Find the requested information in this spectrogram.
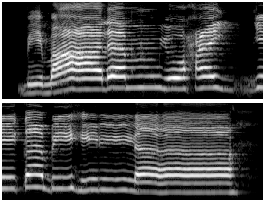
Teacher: بما پہ الف مدہ ہے، الف مدہ کو ایک الف 2 حرکات کے برابر لمبا کرنا ہے، اور بہ اللہ کی اللہ کو باریک پڑھیں گے. اللہ سے پہلے لفظ ہاں کے نیچے زیر ہے تو اللہ باریک پڑھا جائے گا، اس کو موٹا نہیں کریں گے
